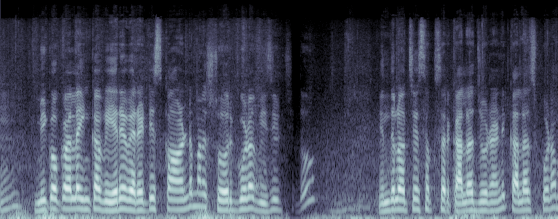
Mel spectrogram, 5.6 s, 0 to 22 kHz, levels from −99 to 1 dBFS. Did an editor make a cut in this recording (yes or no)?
yes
